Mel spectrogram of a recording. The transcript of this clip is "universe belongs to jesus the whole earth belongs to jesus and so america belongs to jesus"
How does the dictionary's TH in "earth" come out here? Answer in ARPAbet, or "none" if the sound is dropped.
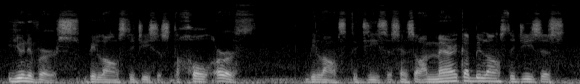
TH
